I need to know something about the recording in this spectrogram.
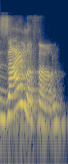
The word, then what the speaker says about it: xylophone: But sometimes it can make a Z sound, like in xylophone.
